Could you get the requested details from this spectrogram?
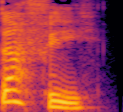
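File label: "daffy", British English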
